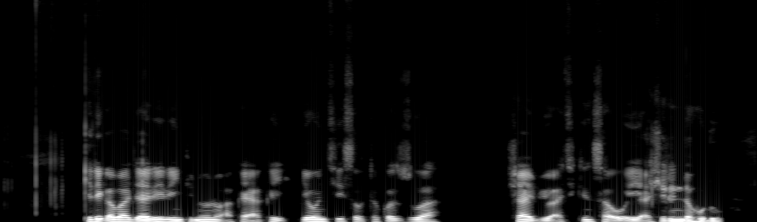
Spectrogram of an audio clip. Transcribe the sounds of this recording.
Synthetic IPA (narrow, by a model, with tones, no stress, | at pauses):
kʲɪ˦˨ɽɪ˦kʼa˨ba˦d͡ʒaː˨ɾiː˦ɾɪ˨ŋkʲɪ˨noː˦noː˨ʔa˨ka˦jʔa̰˨ka˦˨jjɐ˦wɐ˦nt͡ʃiː˦sɐ˨wtɐ˦kʷɐ˨szʊ˦waː˨ | ʃaː˦˨bɪ˦ju˦ʔa̰˨t͡ʃɪ̥˦kʲɪ˦nsaː˦ʔo̰ː˦ʔeː˦ʔa̰˨ʃɪ˨ɾɪ˦nda˨ɦʊ˦ɗu˦ʔ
